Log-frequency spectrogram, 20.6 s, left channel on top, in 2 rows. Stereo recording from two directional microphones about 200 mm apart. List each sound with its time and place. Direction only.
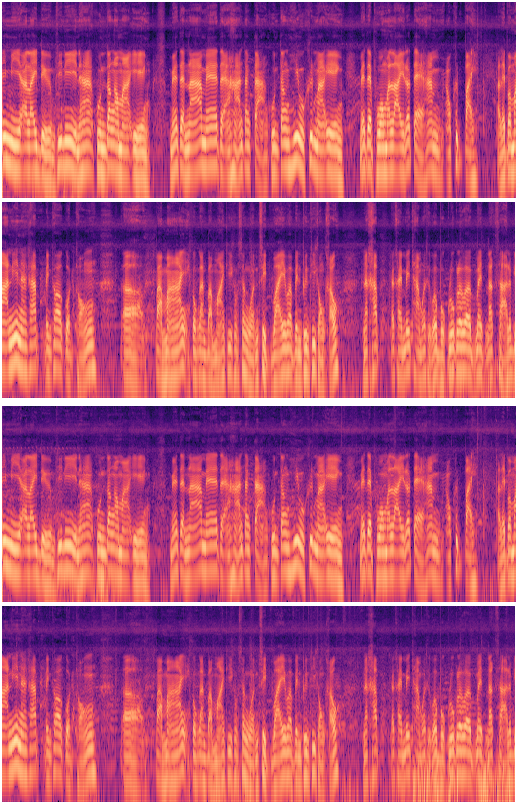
0.0 s speech: 30° left (ahead or behind)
